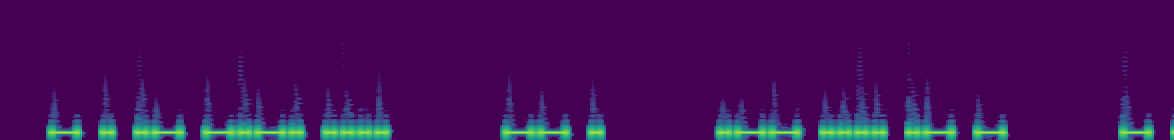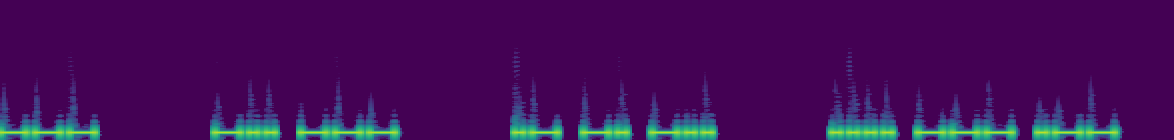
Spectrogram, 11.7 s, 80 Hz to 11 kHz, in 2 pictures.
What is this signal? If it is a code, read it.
Morse code, heard as a keyed tone, about 28 wpm, 700 Hz. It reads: TEACH ME WHAT TO DO AND HOW
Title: 2x Word-Spacing - Sentences from Top 500 Words - 28wpm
